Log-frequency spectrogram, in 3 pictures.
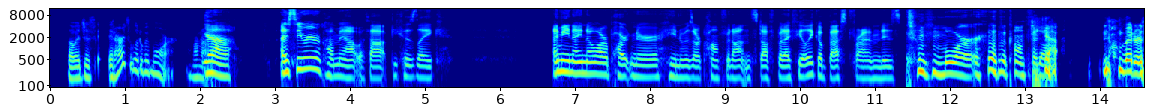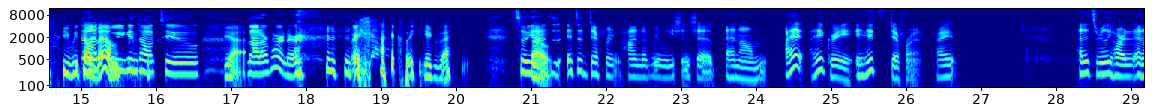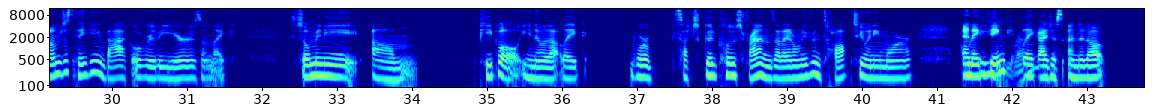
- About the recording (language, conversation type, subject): English, unstructured, How do you rebuild a friendship after a big argument?
- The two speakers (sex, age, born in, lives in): female, 30-34, United States, United States; female, 50-54, United States, United States
- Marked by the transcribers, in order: chuckle; laughing while speaking: "of a confidant"; laughing while speaking: "Yeah. No, literally we tell them"; other background noise; chuckle; laughing while speaking: "Exactly, exactly"; chuckle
